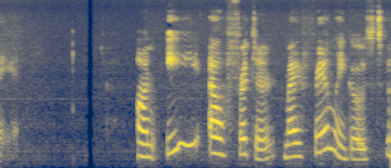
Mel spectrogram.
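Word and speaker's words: Eid al-Fitr: taught the kids how to say it on E Al Fritter my family goes to the mosque to pray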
